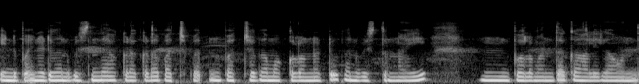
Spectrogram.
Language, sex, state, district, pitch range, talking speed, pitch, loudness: Telugu, female, Andhra Pradesh, Guntur, 175-185 Hz, 95 wpm, 180 Hz, -14 LUFS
